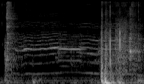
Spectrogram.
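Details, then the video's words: Loud pet cat meowing to demand food while its meal is being prepared at home; one long, steady, drawn-out meow, followed by a thump and kitchen clatter. "loud cats demand food"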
